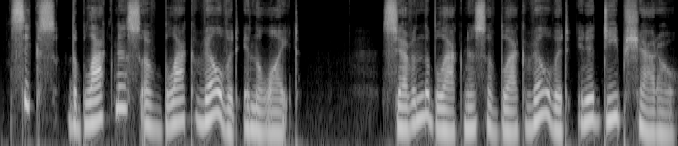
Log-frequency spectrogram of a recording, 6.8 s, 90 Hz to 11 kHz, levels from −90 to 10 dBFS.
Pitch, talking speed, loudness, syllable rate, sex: 185 Hz, 170 wpm, -20 LUFS, 5.1 syllables/s, female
